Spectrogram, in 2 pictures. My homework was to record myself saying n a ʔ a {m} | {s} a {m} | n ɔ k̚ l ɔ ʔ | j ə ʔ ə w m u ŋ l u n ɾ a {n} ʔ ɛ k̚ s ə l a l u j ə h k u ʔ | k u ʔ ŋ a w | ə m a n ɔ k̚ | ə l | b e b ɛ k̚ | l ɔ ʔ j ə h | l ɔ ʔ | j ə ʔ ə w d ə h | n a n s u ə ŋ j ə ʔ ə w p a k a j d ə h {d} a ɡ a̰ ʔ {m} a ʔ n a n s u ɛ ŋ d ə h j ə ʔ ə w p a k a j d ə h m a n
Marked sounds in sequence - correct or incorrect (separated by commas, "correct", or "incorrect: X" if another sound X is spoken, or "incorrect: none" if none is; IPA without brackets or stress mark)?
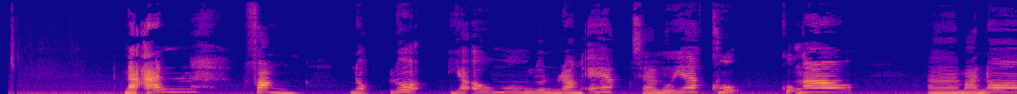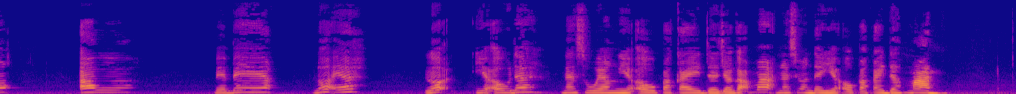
incorrect: n, incorrect: f, incorrect: ŋ, incorrect: ŋ, incorrect: d͡ʒ, correct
